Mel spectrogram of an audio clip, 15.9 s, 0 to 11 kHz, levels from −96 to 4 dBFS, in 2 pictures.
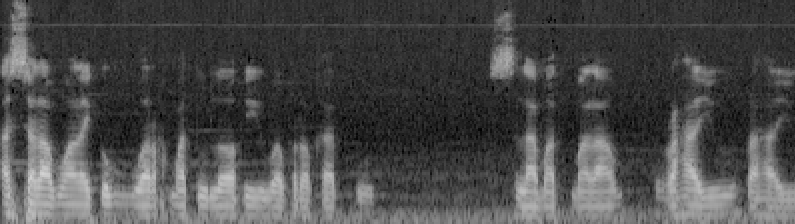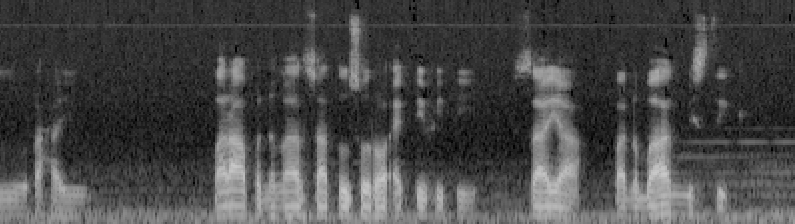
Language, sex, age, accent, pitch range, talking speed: Indonesian, male, 20-39, native, 90-100 Hz, 60 wpm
